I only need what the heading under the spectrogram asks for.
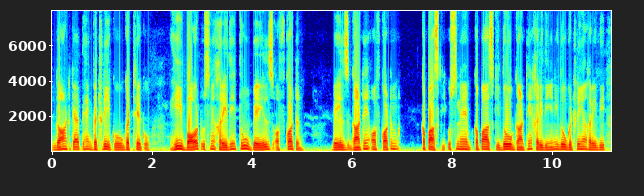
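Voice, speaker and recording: A man with a Pakistani Urdu accent teaching grammar, who reads example sentences slowly word by word and translates them, and otherwise explains briskly. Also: medium pitch, darkish tone, no echo. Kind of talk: grammar lesson.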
